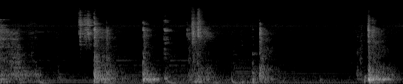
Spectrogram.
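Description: Glassware being handled and put away: about six separate knocks and clinks spread over a few seconds.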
